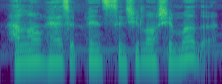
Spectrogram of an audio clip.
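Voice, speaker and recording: A man's voice: fairly high pitch, completely flat delivery, a little fast, warm tone, soft background music, close to an everyday voice. Man reading as an earnest Southern young woman. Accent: American South. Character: Lenny Gray, gentle, faithful pregnant Southern young woman.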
